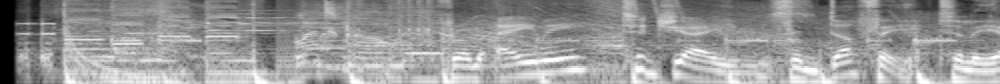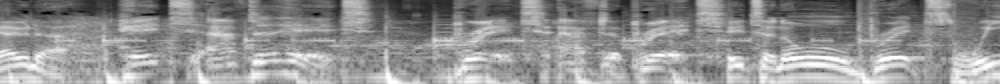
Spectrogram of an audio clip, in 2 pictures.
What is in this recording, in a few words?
languages british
